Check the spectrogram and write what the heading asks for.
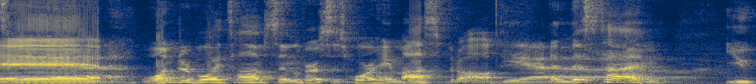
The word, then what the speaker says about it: Jorge Masvidal: Where George, how do you pronounce his name? Jorge Masvidal.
